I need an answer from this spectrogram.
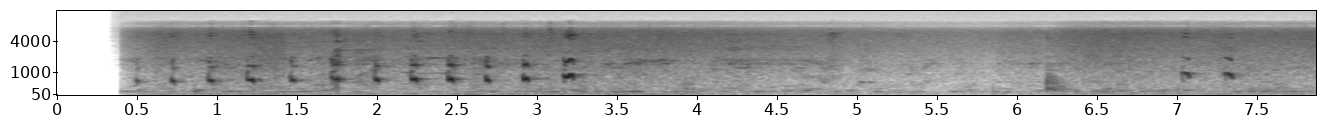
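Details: Old English Sheepdog puppy, not yet on solid food, out of the whelping box and seeking more food: a rapid run of about ten short, high whimpering yips, then quiet rustling and two or three further faint whines.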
